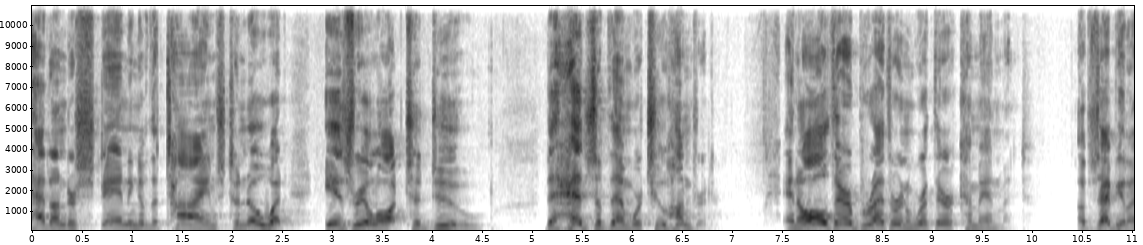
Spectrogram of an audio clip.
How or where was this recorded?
large echoing room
